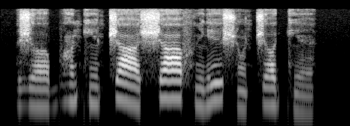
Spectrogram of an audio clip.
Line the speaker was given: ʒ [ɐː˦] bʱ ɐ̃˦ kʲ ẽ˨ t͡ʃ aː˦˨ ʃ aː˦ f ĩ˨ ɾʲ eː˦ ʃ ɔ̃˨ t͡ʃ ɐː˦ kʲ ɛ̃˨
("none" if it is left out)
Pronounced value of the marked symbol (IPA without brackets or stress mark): ɐː˨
